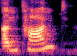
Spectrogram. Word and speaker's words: entente: triple and or entente how do you pronounce it i would pronounce it as antant okay we have russia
